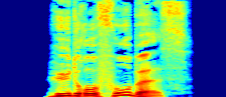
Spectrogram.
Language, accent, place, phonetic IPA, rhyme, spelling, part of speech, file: German, Germany, Berlin, [hydʁoˈfoːbəs], -oːbəs, hydrophobes, adjective, De-hydrophobes.ogg
- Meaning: strong/mixed nominative/accusative neuter singular of hydrophob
